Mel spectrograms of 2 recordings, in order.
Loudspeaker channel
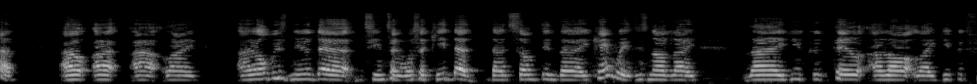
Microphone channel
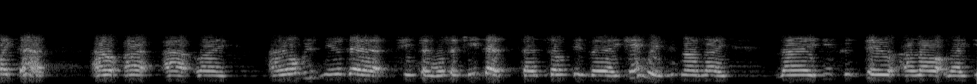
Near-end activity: none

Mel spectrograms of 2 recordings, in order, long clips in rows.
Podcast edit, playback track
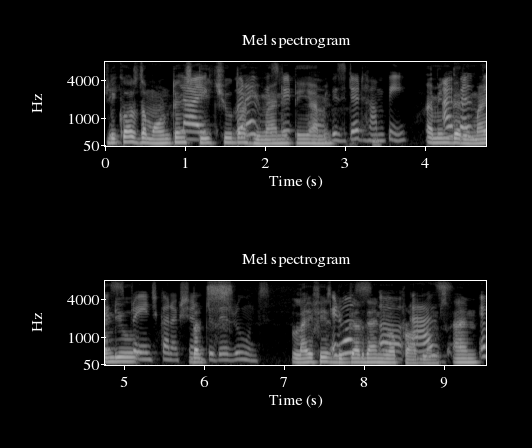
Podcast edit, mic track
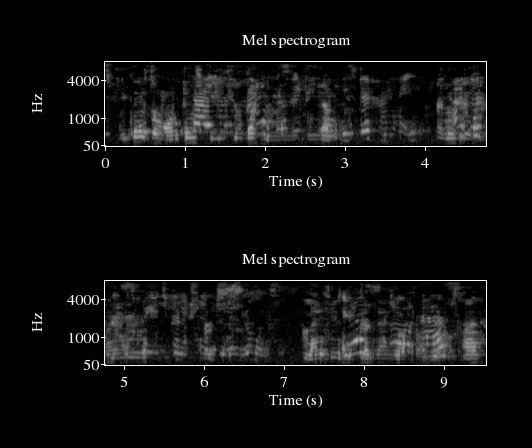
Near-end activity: none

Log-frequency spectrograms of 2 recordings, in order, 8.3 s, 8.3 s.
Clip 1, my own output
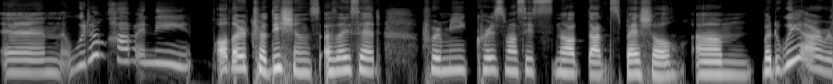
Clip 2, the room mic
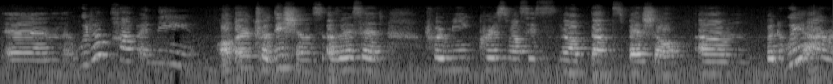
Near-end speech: none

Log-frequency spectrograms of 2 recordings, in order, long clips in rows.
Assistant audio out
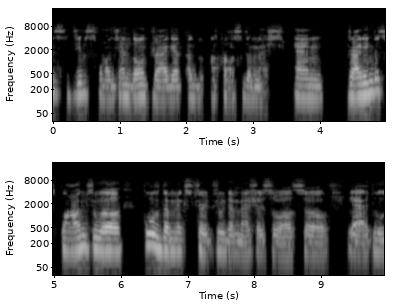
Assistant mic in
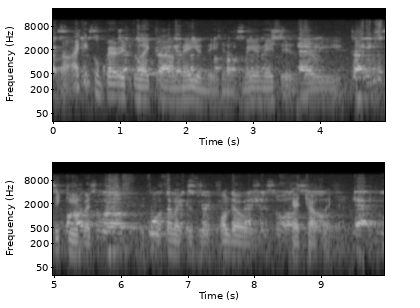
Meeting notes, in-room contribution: present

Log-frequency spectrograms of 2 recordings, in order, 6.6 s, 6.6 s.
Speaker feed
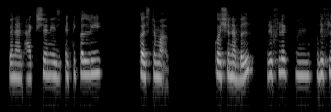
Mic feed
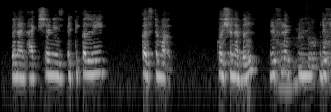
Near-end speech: present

